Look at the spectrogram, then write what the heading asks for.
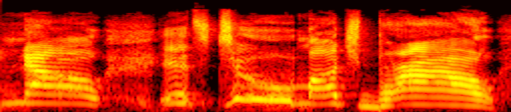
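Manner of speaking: high, drawn-out cry of protest; mock horror. [name] sees his huge forehead, mock horrified wail. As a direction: wail it slowly in hammed-up horror.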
